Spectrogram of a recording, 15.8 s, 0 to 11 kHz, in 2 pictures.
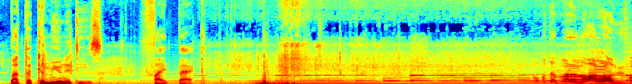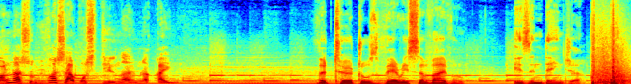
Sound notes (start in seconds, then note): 3.9 fire crackles; 6.9 man speaks in foreign language; 15.5 table bangs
